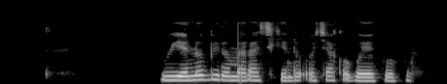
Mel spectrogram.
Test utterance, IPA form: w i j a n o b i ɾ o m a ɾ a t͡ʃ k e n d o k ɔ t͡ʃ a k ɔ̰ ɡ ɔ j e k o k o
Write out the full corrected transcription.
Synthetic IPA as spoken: w i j e n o b i ɾ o m a ɾ a t͡ʃ k e n d o ʔ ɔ t͡ʃ a k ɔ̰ ɡ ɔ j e k o k o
